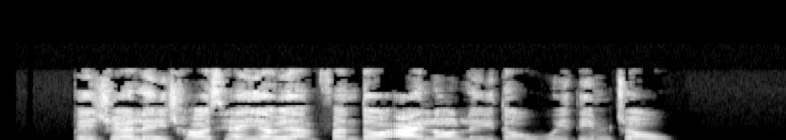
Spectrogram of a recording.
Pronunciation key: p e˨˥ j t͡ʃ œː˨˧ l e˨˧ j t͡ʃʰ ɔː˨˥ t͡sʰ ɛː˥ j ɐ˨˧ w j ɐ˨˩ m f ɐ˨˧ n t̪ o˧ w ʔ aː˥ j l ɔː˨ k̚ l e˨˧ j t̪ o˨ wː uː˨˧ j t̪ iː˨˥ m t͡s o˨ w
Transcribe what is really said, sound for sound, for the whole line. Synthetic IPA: p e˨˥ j t͡ʃ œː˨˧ l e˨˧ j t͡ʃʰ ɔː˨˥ t͡sʰ ɛː˥ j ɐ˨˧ w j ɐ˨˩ n f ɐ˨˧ n t̪ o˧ w ʔ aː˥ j l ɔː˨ k̚ l e˨˧ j t̪ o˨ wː uː˨˧ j t̪ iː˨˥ m t͡s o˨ w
